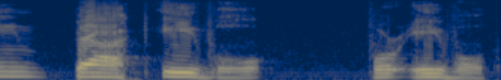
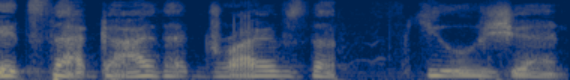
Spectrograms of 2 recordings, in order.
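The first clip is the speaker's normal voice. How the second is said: hushed whisper, quieter; 7 dB quieter than usual. Acting out a friend naming who keyed the car: whispering. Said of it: "Cody whispers in your ear".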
